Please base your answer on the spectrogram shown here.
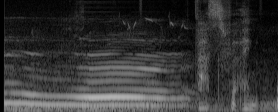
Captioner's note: howling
